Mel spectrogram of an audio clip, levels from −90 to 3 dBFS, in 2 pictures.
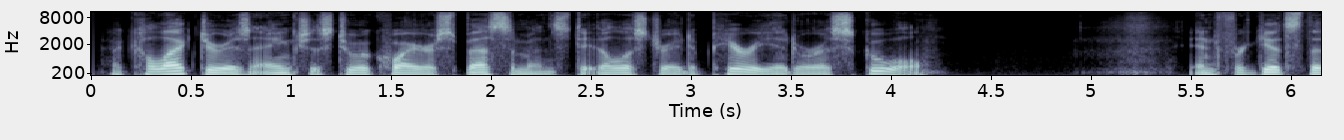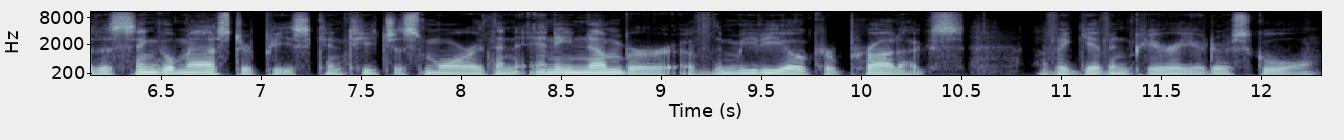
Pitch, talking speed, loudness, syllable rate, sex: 105 Hz, 180 wpm, -18 LUFS, 5.7 syllables/s, male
